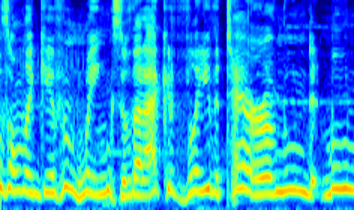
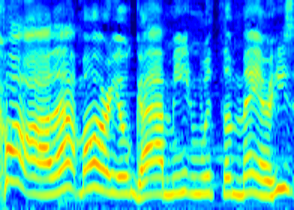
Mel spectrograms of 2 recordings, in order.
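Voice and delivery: put-on crow voice with Southern accent; 3 dB louder than usual. Voicing a crow, in a Southern-accented crow voice. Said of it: "Why are all the crows Southern?".

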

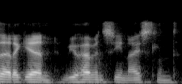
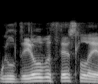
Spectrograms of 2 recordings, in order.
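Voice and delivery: ordinary talk, nothing marked

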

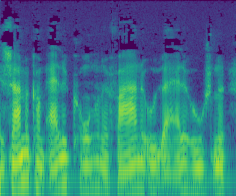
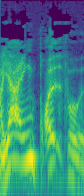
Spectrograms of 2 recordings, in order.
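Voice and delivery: very high, very loud scream; 13 semitones higher, 10 dB louder than usual. Among women crowding the postman over mixed-up boxes, another one: shrieking. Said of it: "skreg en anden".

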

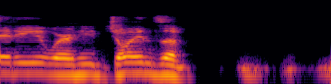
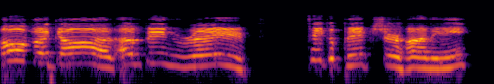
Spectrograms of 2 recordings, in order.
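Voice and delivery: very high, thrilled, gushing, excited voice; 10 semitones higher than usual. Retelling a film scene, imitating an excited woman from the film. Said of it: "she's so excited".

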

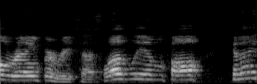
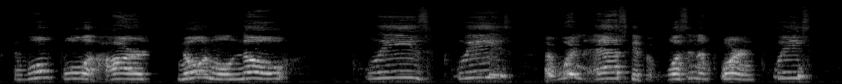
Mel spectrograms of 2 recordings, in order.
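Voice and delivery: high, pleading, begging over and over; 5 semitones higher than usual. Paul keeps asking Leslie after she refuses him, begging. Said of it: "Paul begged".

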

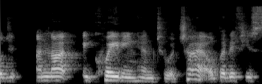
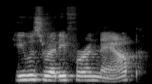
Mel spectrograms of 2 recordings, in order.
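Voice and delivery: ordinary talk

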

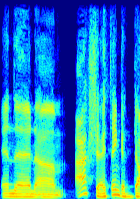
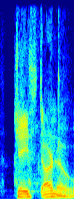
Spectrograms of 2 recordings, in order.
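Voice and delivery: raspy, deep put-on voice. Retelling how a manager called a player by nickname: raspy deep Bochy voice. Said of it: "just like that".

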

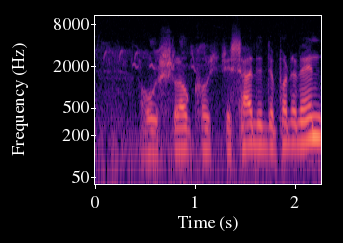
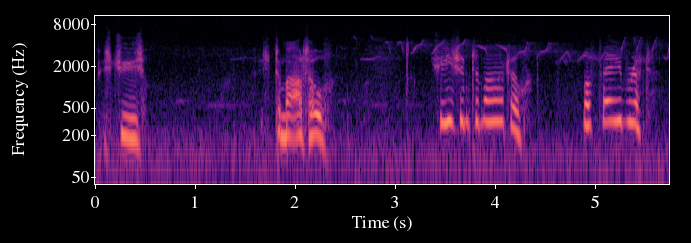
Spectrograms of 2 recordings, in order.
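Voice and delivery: very high voice, talking with mouth full; 12 semitones higher than usual. A tortoise eating its sandwich, naming the filling, talking with mouth full. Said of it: "I shouldn't speak with my mouth full".

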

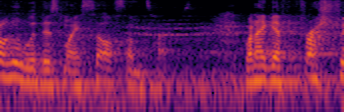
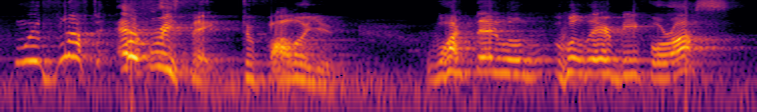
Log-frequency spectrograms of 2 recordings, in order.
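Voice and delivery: loud, high, slow, whiny voice; 7 semitones higher, 12 dB louder than usual. Speaker retells Peter answering Jesus, imitating Peter's whiny voice. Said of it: "can you hear this little whiny voice of his?".

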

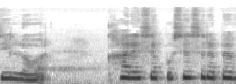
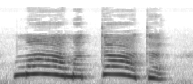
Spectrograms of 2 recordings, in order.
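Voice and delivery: high, terrified scream with "Mamă" drawn out; 7 semitones higher, 3 dB louder than usual. Narrator reads two young dinosaurs running and calling for their parents, terrified scream. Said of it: "Țipau ei".

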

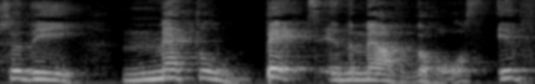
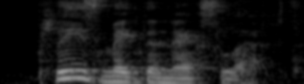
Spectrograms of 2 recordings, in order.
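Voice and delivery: gentle, lovely voice, very hushed and deep; 8 semitones lower, 11 dB quieter than usual. Describing typing a destination into Waze, imitating the lovely Waze voice. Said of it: "A lovely voice comes over".

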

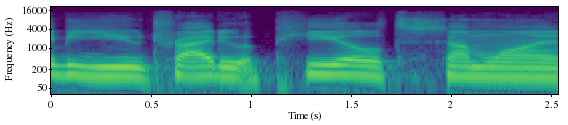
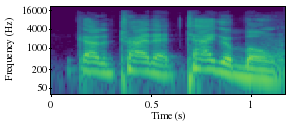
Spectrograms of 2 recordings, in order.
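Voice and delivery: speaking in a higher-pitched voice; 5 semitones higher than usual. Showing how a friend talked: imitating a friend's Jamaican-sounding way of talking. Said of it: "That's the way he talked".

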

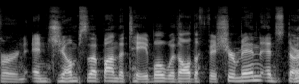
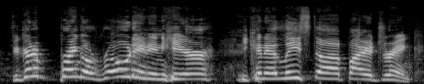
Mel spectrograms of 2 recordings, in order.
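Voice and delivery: very high-pitched yelling; 10 semitones higher than usual. Narrating a tavern scene, voicing the half-orc woman behind the bar: yelling half-orc barkeep. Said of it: "the half-orc woman back from behind the bar just yells".

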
